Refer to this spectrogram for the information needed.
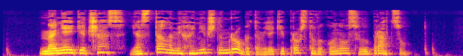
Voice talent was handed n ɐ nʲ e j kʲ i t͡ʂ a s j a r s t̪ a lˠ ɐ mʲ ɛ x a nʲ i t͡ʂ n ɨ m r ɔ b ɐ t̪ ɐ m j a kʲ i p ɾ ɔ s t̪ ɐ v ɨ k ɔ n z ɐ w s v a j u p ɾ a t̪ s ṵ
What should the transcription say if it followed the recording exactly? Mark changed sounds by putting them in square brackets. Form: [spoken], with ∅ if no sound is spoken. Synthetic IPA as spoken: n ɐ nʲ e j kʲ i t͡ʂ a s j a [∅] s t̪ a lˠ ɐ mʲ ɛ x a nʲ i t͡ʂ n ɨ m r ɔ b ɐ t̪ ɐ m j a kʲ i p ɾ ɔ s t̪ ɐ v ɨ k ɔ n [v] ɐ w s v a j u p ɾ a t̪ s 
